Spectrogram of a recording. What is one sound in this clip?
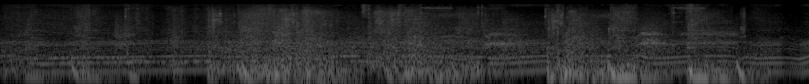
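Car boosts whoosh in short bursts.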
